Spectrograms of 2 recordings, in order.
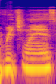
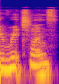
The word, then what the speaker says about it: Richlands: That's why when people come to rich lands and they try to say richlands, I says, no, it is rich lands. I want to make sure you pronounce it right.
